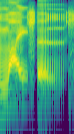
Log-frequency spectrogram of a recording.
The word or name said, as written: mice's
